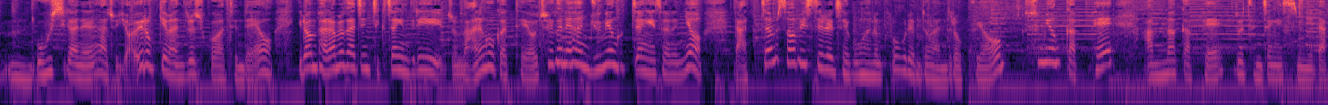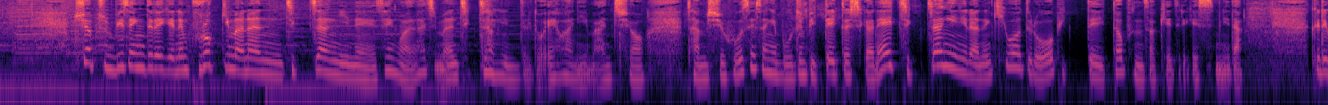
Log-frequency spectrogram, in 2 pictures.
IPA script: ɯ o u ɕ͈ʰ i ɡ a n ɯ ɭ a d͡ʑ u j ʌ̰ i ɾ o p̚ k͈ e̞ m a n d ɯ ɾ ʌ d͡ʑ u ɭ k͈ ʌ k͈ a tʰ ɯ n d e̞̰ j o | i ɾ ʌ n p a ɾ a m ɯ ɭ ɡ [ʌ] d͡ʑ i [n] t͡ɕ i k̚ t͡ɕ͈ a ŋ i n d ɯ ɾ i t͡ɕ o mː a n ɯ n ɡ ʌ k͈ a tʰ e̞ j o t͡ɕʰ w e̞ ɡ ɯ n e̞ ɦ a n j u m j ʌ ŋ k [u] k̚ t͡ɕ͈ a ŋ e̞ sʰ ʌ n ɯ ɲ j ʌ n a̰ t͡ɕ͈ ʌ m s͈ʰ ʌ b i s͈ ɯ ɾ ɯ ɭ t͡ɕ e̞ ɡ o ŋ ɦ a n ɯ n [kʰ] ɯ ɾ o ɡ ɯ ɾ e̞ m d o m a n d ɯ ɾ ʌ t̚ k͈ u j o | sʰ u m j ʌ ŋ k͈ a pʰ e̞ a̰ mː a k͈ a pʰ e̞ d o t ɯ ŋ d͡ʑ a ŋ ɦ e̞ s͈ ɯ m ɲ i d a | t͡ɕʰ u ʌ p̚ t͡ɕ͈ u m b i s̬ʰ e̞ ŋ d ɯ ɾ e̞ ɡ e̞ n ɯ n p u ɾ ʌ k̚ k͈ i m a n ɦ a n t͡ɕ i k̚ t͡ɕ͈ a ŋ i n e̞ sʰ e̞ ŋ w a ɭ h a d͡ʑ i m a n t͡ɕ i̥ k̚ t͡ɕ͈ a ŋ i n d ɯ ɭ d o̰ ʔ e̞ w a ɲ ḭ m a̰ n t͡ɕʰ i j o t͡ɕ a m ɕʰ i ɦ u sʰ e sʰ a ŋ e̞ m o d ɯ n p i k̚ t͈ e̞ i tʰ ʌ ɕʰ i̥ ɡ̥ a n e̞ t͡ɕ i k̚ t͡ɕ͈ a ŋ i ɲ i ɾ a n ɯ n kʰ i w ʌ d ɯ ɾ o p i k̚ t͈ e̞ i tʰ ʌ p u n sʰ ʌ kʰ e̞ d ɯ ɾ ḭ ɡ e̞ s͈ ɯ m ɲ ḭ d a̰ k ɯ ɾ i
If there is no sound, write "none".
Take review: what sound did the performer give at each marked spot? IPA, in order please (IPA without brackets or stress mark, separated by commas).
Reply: a, n, ɯ, pʰ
